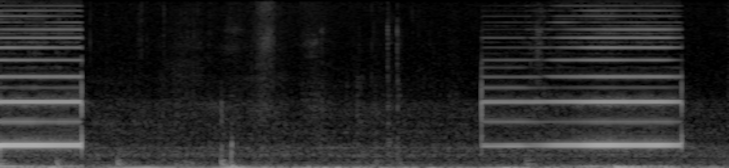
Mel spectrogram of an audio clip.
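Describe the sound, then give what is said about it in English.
An outgoing phone call ringing: two steady electronic ring tones, one brief and one about two seconds long, separated by a few seconds of quiet room noise, with no talking. “It's ringing.”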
